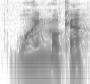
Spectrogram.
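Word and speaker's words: Winnemucca: Going all the way down there past Winnamucka, that's how you pronounce it, Winnamucka, little town.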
